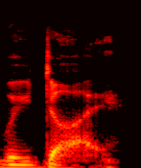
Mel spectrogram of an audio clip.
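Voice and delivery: hushed, deep-voiced, very quiet dramatic delivery. Repeating another participant's line to praise it, in Dan Mason's deep voice. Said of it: "and with his deep voice".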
